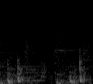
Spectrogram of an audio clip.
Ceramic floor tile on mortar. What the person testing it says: barely any hollowness but enough to break something if you roll something heavy over it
